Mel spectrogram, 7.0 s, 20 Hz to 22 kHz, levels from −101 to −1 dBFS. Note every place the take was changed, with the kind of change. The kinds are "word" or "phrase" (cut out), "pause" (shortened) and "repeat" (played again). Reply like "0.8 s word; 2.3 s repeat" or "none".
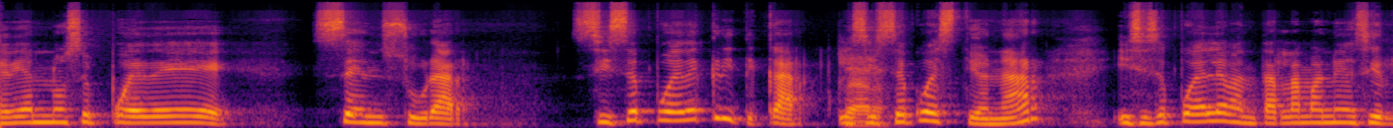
4.6 s word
